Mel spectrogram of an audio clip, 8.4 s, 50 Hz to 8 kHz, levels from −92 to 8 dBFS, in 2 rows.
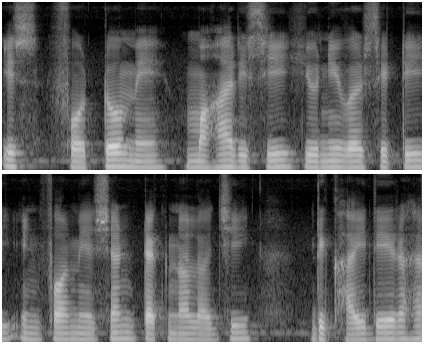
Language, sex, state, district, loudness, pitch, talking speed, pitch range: Hindi, male, Uttar Pradesh, Lucknow, -21 LUFS, 110 Hz, 70 wpm, 105-115 Hz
